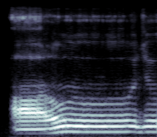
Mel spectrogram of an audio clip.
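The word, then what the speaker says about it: أعوذ: তো আপনার ক্ষেত্রেও কিন্তু জালের উচ্চারণটা মাখরাজ থেকে হচ্ছে না, জু, আচ্ছা জা, রি, জু।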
